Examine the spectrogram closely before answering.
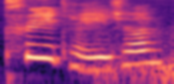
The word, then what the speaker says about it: predation: 그러니까 predation은 포식이고 또 predator라고 읽어야 되고 또 이거 발음이 달라요. predation, predator.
